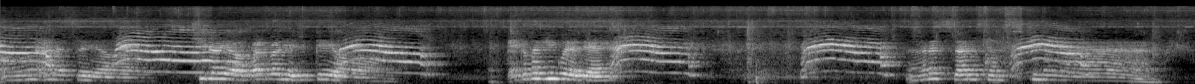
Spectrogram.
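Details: Bobtail cat meowing while being bathed indoors: loud, drawn-out harmonic meows rising then falling, several in close series with short pauses, over running tap water and a person's soft speech.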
